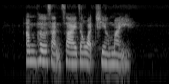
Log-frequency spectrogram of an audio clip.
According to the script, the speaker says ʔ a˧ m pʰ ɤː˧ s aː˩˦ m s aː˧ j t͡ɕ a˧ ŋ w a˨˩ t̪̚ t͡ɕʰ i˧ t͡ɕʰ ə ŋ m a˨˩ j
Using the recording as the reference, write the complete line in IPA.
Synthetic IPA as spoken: ʔ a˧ m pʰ ɤː˧ s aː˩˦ n s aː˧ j t͡ɕ a˧ ŋ w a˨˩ t̪̚ t͡ɕʰ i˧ ə ŋ m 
